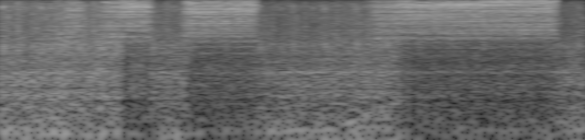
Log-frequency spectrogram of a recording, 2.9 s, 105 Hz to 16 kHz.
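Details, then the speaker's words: Engine running lean (short-term fuel trims +25 on both banks at idle and higher rpm): idling while sprayed, bursts of hissing at the intake manifold gasket, confirming a vacuum leak there. "It's coming right from this intake gasket back here for sure. It is hissing out there."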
